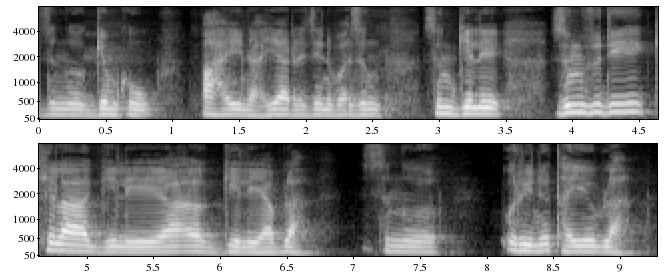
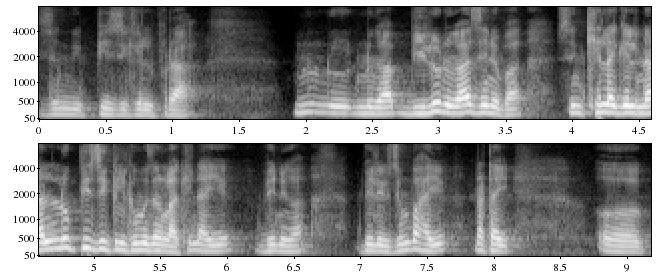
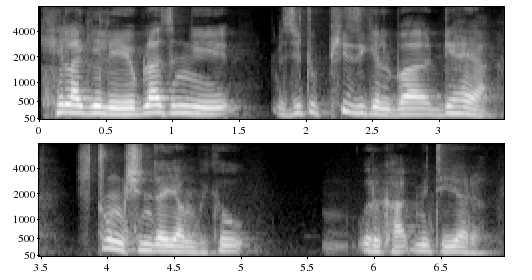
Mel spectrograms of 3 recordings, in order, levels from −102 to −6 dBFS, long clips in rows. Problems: none marked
